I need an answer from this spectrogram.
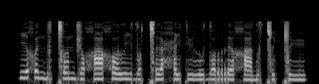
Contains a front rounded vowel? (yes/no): yes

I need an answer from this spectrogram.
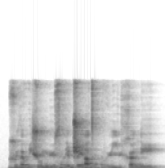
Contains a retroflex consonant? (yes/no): yes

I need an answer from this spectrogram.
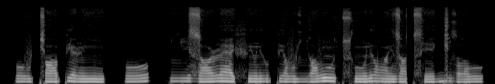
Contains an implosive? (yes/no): no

